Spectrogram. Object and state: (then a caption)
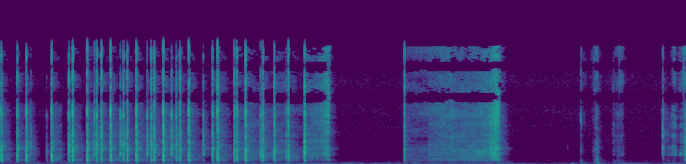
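Cardboard box tapped with nails. A white printed cardboard gift box, held in the hand, is tapped and scratched with long nails. A quick run of sharp, dry, mid-pitched taps comes first, then a steady bright scratching rasp across the surface. A few sparse taps follow, with a short scratch at the end.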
